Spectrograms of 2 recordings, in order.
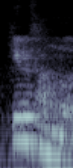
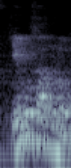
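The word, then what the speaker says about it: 木村さんの: 자, 기무라고 하는데 이거를 이제 빨리 읽으면 김이 됩니다. 그래서 김상로 데스까? 기무상로 데스까? 이렇게 말하면 일본 사람이 말하는 거고 우리나라 사람들은 김이라는 발음을 할 수 있으니까 읽다 보면은 김상로 데스까 이렇게 하는데 실제로는 이제 기무상로가 되는 거죠.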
